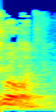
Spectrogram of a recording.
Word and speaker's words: Rowling: All I'm saying is freaking Rowling. J.K. Rowling. – Rowling? – No. I think it's Rowling. – It's a Rowling. It's a Rowling. – Rowling? – It's not Rowling. It is Rowling.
